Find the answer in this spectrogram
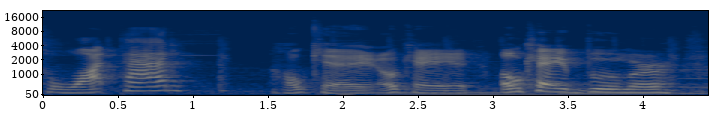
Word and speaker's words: Wattpad: pad what's wrong with what a pad it's pronounced wattpad okay okay okay boomer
